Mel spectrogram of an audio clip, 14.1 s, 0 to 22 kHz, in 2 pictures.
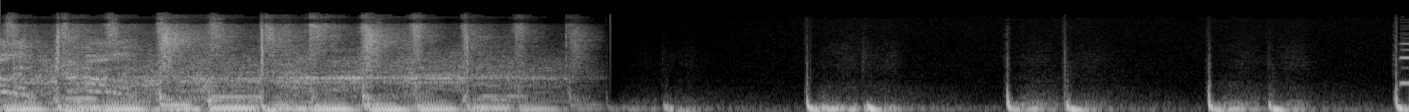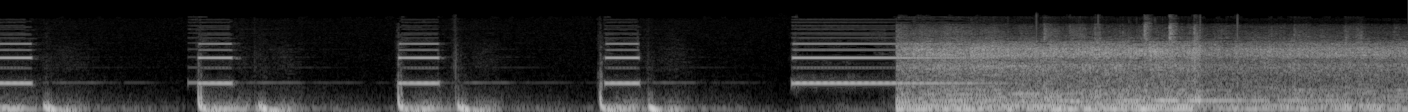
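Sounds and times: heartbeat double thump: 3.1 - 10.7
heart monitor beep: 7.0 - 12.1
flatline tone: 7.0 - 13.3
guitar music: 11.6 - 14.0.

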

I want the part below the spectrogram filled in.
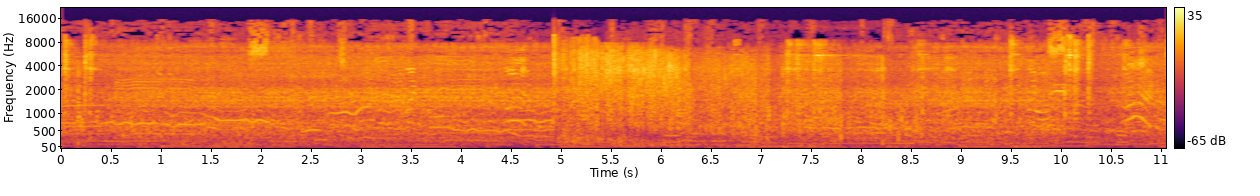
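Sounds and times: long echoing rumble: 0.0 - 9.7
howitzer firing boom: 5.0 - 7.0.

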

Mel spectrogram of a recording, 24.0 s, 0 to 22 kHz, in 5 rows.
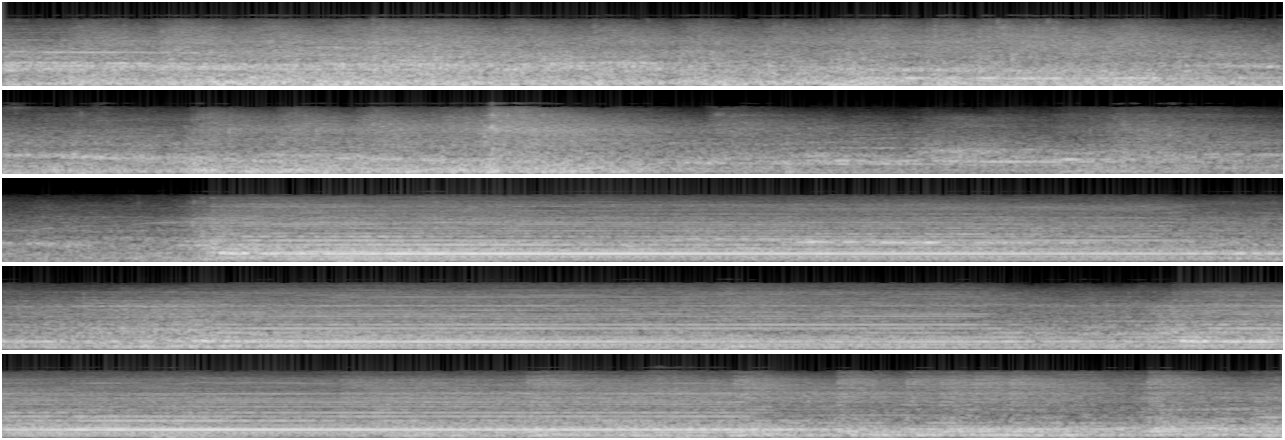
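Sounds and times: loud arena horn blasts: 10.2 - 24.0.

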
